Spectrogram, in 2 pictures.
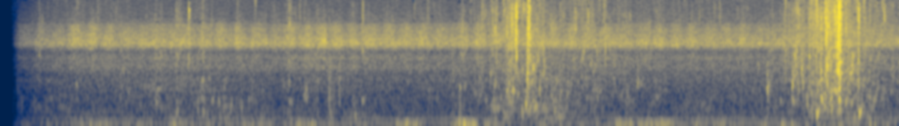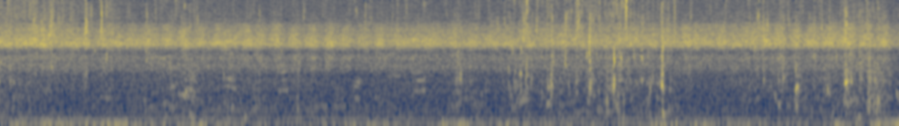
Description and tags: Small waves at a small pier
Small sea waves splashing at a small pier.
